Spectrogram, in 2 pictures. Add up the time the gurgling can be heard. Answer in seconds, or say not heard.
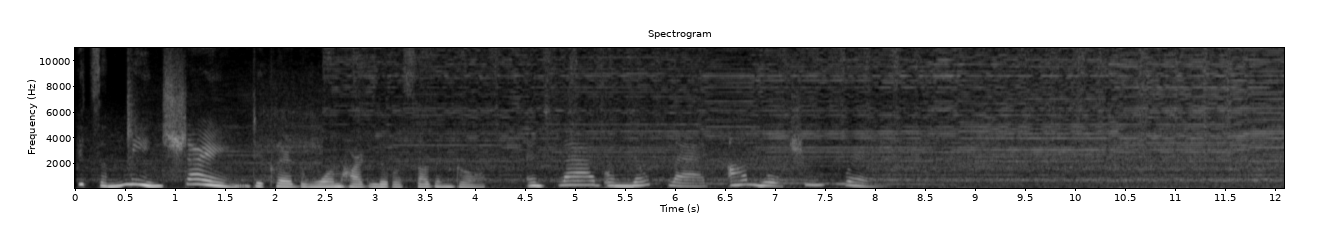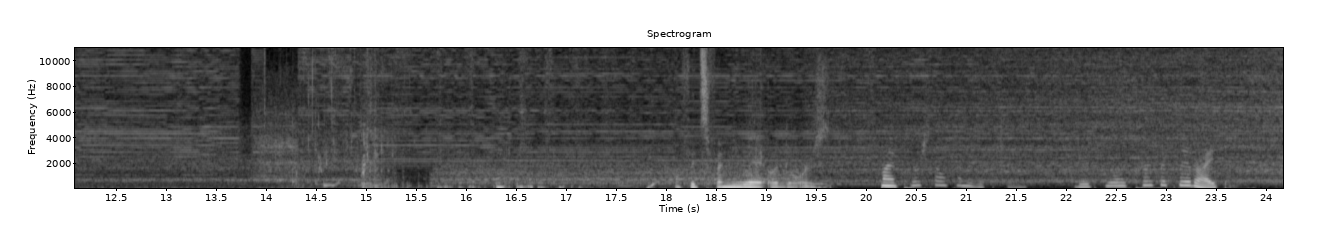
6 s.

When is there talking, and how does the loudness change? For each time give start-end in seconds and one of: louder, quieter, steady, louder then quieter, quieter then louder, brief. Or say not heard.
0.0-8.1 quieter
18.1-23.6 quieter then louder.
